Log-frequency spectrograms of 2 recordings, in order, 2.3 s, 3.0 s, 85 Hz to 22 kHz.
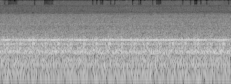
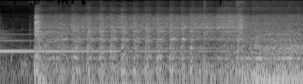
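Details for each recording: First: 1998 Cadillac Deville project after fuel pump install, thermostat change and radiator flush, battery still low: steady idle with faint tapping under a constant high whine, light knock of unknown origin; cleaner to be added. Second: 1998 Cadillac Deville after fuel pump install, thermostat change and radiator flush, battery still a little low: brief starter whir, then engine fires and runs with a steady, fairly even pulse; normal start, slight knock noted afterward.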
